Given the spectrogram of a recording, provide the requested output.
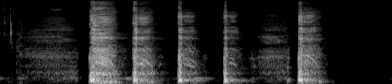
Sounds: Cough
